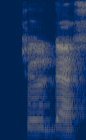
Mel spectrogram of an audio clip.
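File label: "cerdas", Malay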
